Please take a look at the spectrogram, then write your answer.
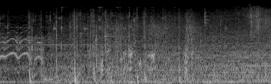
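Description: Two horses on a trail in the wild, hooves clip-clopping in an uneven rhythm close by, with a whinny early on and faint wind or movement noise behind.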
